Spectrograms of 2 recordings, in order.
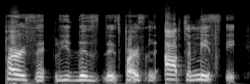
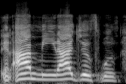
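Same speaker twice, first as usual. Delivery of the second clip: ordinary talk, nothing marked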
